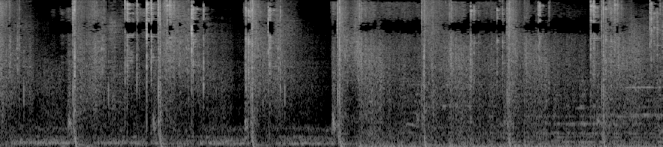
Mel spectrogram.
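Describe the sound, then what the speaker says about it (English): Hand grenades blast in the cave fight of ARK: Survival Evolved, a series of sharp thudding booms in a rough rhythm, followed by a denser stretch of continuous rumbling explosions. "I'm gonna start chunking grenades like nobody's business."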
